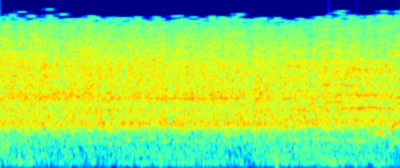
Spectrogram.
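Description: Large stadium crowd cheering loudly and steadily through a long jumper's run-up and jump.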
